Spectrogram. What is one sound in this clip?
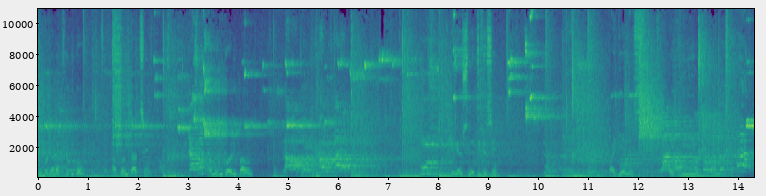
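Sneakers squeak sharply on a wooden court in an echoing gym.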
